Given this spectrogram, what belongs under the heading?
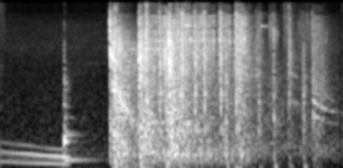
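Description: Gunfire erupts in a Rimworld battle on an extreme desert map: after a brief tonal cue, a dense, loud volley of overlapping shots breaks out and continues as a rattling fusillade.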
